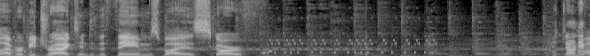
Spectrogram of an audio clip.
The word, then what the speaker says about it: Thames: How do you pronounce this made-up river again? Thames? Thames. The Thames.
